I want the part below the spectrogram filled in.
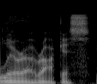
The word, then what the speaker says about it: Lyrarakis: So Lyrarakis, if you can't roll your R's.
